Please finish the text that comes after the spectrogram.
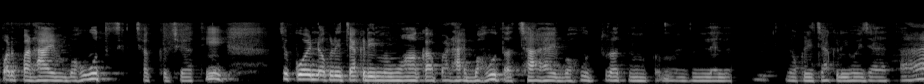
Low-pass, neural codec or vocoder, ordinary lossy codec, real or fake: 7.2 kHz; none; none; real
